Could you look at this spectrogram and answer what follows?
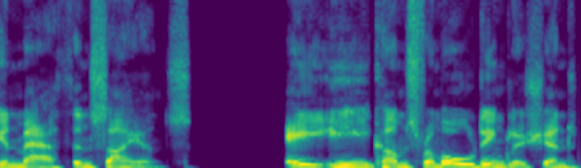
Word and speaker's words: Æ: Musk explained on a show that it's X, the letter AE, pronounced like ash, and a 12 is just his part.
